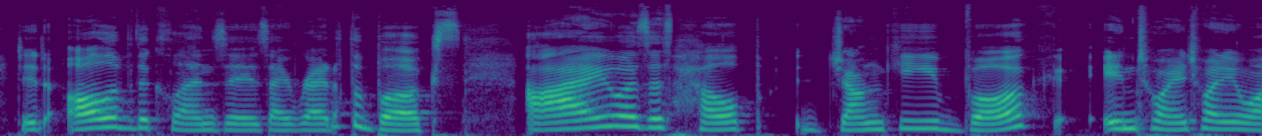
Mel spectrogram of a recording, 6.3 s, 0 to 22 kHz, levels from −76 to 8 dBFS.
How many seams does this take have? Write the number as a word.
three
